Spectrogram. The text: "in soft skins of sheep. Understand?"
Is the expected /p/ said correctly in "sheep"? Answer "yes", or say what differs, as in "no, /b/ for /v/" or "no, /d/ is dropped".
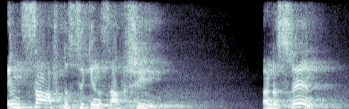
no, /p/ is dropped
